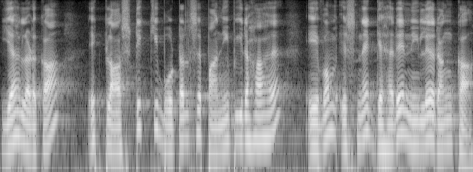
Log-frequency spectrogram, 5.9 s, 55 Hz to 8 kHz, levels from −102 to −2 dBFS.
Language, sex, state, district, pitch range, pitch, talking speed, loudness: Hindi, male, Chhattisgarh, Rajnandgaon, 115-160 Hz, 130 Hz, 180 wpm, -18 LUFS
